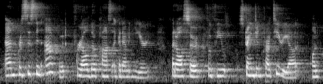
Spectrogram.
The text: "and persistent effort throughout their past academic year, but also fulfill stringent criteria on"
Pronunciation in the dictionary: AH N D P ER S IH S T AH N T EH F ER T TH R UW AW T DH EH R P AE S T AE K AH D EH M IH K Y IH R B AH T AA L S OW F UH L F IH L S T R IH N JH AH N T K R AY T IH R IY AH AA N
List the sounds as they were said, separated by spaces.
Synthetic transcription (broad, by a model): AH N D P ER S IH S T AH N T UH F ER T F R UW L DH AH P AE S T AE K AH D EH M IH K Y IH R B AH T AA L S OW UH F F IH S T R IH N JH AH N K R AY T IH R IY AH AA N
